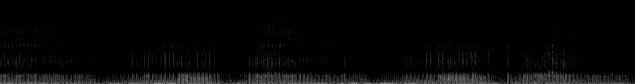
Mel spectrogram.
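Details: Male pet cat purring while having his chin scratched at sunrise over the Cotswold hills, taped on a Tascam DR-07X; a deep, rumbling low purr swelling and fading with each breath, with short pauses between cycles.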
